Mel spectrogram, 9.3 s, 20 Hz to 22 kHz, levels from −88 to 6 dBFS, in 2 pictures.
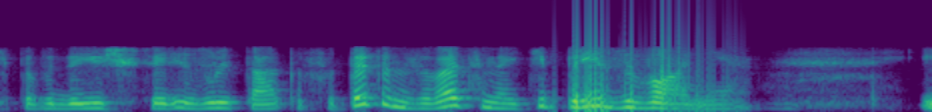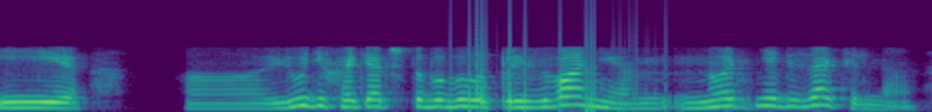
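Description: From 2.75 to 3.74 s and again from 6.91 to 7.99 s, the speech is overrun by processor overload crackle. Deadlines for tiny buffers, on the order of a few milliseconds each, are missed in quick succession, and each miss replays a sliver of old audio with hard edges. The result is a gritty, tearing crackle laid over the telephone-band speech. It is denser in the first burst and stops as the load clears.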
